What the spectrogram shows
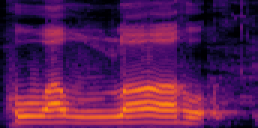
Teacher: Nah, lafadz Allah tersebut sebelumnya ada huruf yang berharokat fathah atau ada harokat fathah. Maka cara membaca lafadz Allah tersebut harus dibaca tebal, tafhim. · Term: tafkhim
